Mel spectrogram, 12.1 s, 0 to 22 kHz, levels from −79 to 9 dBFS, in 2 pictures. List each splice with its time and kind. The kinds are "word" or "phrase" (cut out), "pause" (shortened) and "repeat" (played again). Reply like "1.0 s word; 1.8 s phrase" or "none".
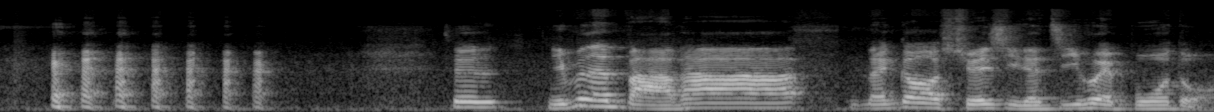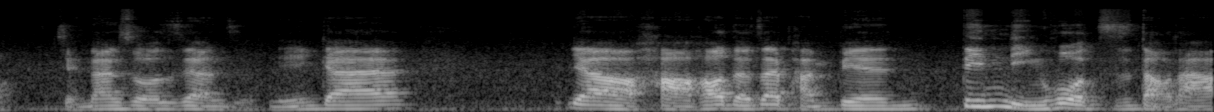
2.6 s pause; 4.2 s pause; 10.8 s pause

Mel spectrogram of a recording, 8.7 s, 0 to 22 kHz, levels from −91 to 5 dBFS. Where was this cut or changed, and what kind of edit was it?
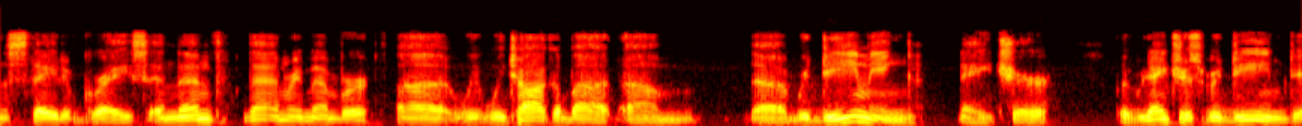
2.6 s pause

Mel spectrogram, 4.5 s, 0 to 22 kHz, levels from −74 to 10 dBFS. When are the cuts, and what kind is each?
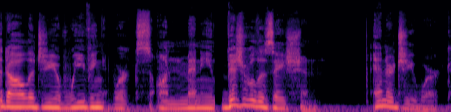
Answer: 1.1 s word; 2.1 s word

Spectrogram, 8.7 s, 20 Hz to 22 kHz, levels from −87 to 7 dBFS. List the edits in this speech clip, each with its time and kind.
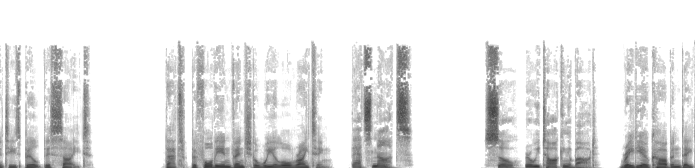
2.3 s word; 3.1 s word; 6.6 s word

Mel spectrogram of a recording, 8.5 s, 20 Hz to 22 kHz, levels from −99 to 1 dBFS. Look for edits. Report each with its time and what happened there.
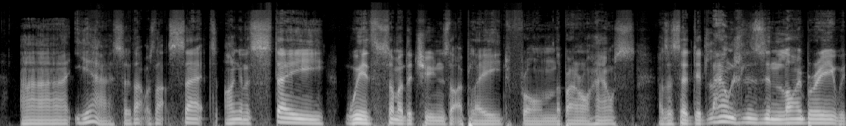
3.4 s pause

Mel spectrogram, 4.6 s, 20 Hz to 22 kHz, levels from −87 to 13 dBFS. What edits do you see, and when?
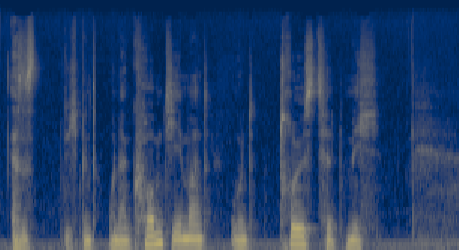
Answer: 0.9 s word

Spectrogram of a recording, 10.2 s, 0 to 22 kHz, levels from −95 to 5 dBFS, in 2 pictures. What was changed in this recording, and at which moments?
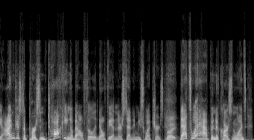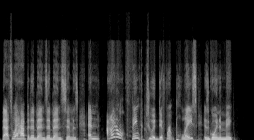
6.0 s repeat; 8.0 s word

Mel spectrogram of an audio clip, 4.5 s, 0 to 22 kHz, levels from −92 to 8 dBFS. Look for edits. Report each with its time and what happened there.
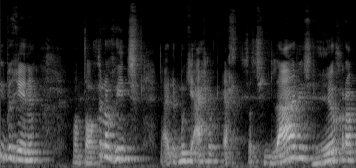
1.2 s word

